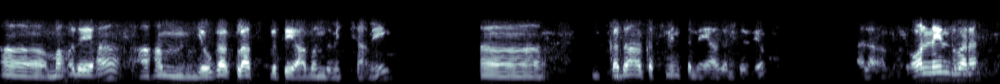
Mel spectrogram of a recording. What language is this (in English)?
Sanskrit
